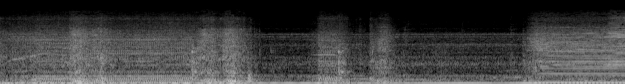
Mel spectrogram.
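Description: Industrial lockstitch sewing machine stitching a sleeve hem, running in short spells over a steady low motor hum.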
